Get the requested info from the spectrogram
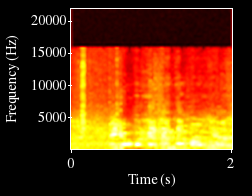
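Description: Several people talking at once, indistinct chatter with no words made out.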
